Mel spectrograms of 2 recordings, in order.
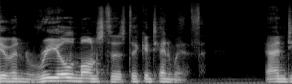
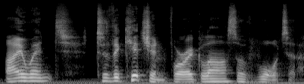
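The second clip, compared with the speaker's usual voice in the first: plain reading voice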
